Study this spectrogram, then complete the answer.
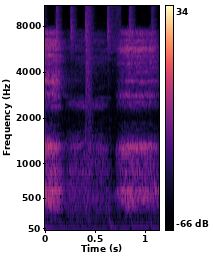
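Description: A human voice imitates Darth Vader's helmet breathing, a close, hissing intake followed by a raspy exhale, heard once and alone.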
